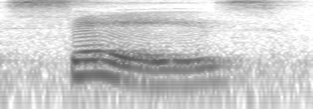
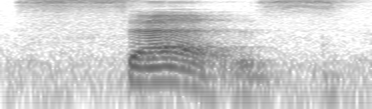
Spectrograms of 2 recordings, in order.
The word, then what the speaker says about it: says: these two words are this one though we do save we don't say save we say says okay so now let's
